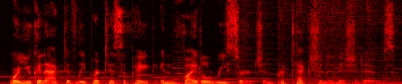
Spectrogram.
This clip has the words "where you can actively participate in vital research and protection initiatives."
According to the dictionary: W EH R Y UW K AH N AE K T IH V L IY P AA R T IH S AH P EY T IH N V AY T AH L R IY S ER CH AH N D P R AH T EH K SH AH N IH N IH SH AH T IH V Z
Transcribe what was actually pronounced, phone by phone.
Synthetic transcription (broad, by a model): W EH R Y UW K AH N AE K T IH V L IY P AA R T IH S AH P EY T IH N V AY T L R IY S ER CH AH N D P R AH T EH K SH AH N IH N IH SH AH T IH V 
